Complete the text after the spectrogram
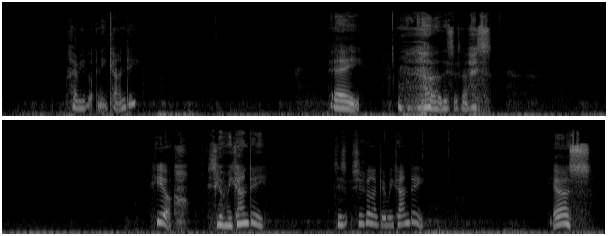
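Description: A boy talks with animation into a headset microphone, close by.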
